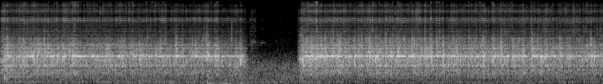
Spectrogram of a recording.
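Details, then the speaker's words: Crown Victoria/Grand Marquis (2003–2011) idler pulley spun by hand with the serpentine belt off: gritty, crunchy rasp with a thin steady whistle from bad idler bearings. Tensioner frozen, so both are being replaced. "I'm sure you can clearly hear how crunchy that is, and that's because our bearings are bad."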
